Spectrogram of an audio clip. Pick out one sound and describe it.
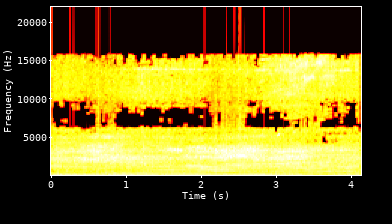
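A motor scooter rides past.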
